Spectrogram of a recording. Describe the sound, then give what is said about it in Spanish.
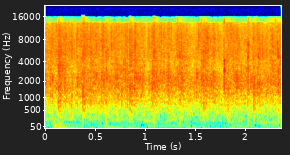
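A studio audience at a Spanish-language show breaks into dense, sustained applause. The clapping is loud and even throughout, with no voices standing out. “Un aplauso, por favor, para él, de todas formas.”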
